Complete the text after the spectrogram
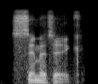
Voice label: "Semitic", British

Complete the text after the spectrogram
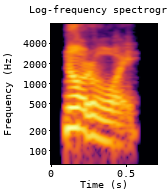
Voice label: "Norroy", Indian

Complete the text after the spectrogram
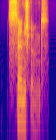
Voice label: "sentient", British

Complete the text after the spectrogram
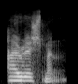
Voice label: "Irishman", Indian

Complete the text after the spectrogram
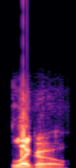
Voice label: "Lego", American

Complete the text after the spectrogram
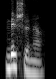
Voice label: "missioner", Indian

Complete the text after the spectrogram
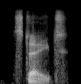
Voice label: "state", British

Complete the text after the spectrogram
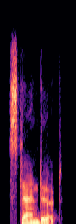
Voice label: "standard", Indian

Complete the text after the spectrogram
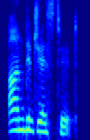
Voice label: "Undigested", Indian

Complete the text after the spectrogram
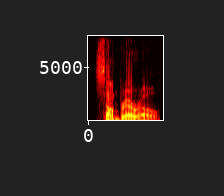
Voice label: "sombrero", American

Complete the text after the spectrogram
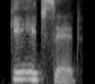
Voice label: "kHz", Indian

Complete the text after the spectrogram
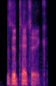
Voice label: "zetetic", British

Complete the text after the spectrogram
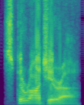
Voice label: "spirogyra", American

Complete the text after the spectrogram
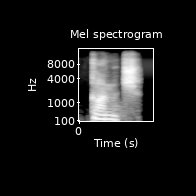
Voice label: "conch", Indian

